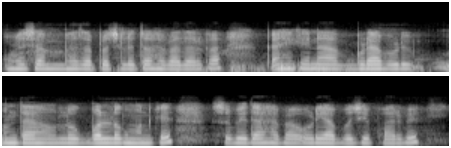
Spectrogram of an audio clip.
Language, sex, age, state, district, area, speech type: Odia, female, 30-45, Odisha, Kalahandi, rural, spontaneous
